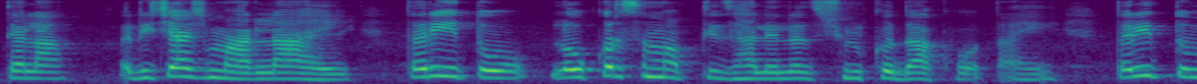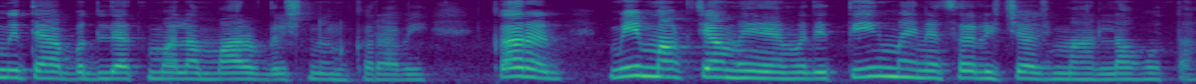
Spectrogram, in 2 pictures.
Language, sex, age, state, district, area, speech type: Marathi, female, 30-45, Maharashtra, Osmanabad, rural, spontaneous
